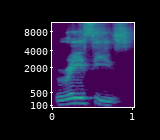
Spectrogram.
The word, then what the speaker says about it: RACES: would have been responded the other one is called races radio amateur civil emergency service pronounced races so the first one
